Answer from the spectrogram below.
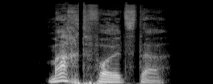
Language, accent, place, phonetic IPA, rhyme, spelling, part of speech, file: German, Germany, Berlin, [ˈmaxtfɔlstɐ], -axtfɔlstɐ, machtvollster, adjective, De-machtvollster.ogg
- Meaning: inflection of machtvoll: 1. strong/mixed nominative masculine singular superlative degree 2. strong genitive/dative feminine singular superlative degree 3. strong genitive plural superlative degree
